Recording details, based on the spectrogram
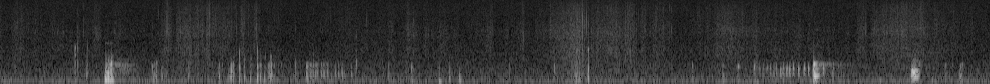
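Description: Irregular gurgling and squeaky rumbles from the belly, with a few louder bursts, in a quiet room: hunger stomach growling, a normal bowel sound.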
